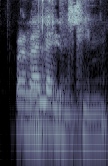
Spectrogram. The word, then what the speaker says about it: Balanchine: Y bueno, esta producción eh, es de George Balanchine, eh, espero que así se, pronuncie. Balanchine. y pues bueno, perdón. – Balanchine, George Balanchine, sí.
